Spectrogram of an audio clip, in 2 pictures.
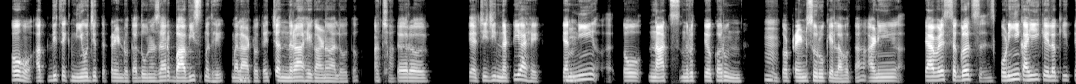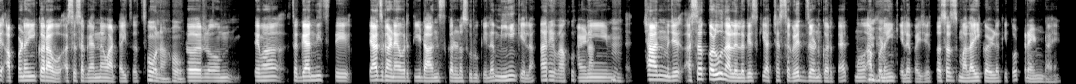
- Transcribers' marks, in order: in English: "डान्स"
- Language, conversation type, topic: Marathi, podcast, सोशल माध्यमांवर एखादा ट्रेंड झपाट्याने व्हायरल होण्यामागचं रहस्य तुमच्या मते काय असतं?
